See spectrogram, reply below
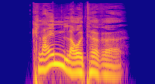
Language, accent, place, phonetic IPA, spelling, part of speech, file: German, Germany, Berlin, [ˈklaɪ̯nˌlaʊ̯təʁə], kleinlautere, adjective, De-kleinlautere.ogg
- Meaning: inflection of kleinlaut: 1. strong/mixed nominative/accusative feminine singular comparative degree 2. strong nominative/accusative plural comparative degree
